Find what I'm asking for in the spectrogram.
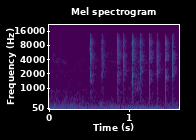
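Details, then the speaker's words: CG motorcycle: pressing the starter gives rapid dry clicking from the starter circuit, about nine per second, and the engine does not crank. "marş basmıyor ya bu şekilde malzemesinden tık tık diye ses geliyor"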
